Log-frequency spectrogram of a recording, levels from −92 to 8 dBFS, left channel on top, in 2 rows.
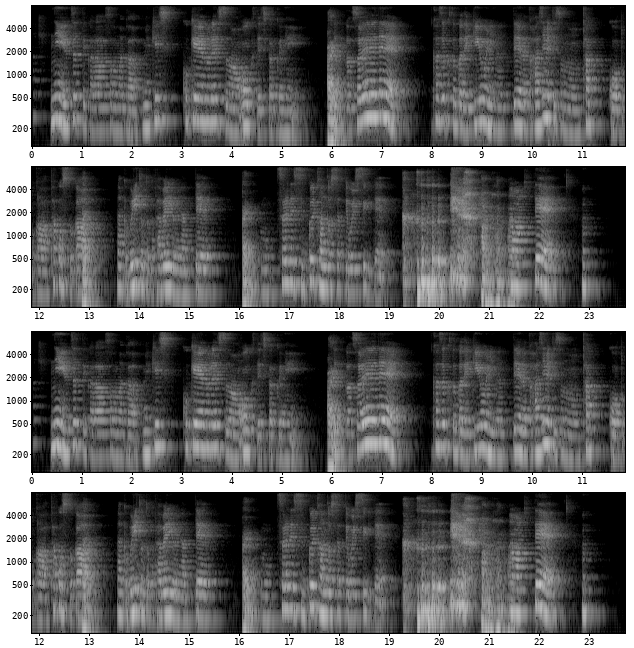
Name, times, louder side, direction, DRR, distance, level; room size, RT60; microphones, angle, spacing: voice 1, 0.4-2.7 3.0-5.3 6.0-7.3 8.0-11.2 11.5-13.0 13.6-15.4 16.4-18.9 20.2-20.5 20.8-20.9 21.4-21.6 21.9-22.3 22.8-22.9, right 1 dB, ahead, -2 dB, 0.8 m, -31 dB
voice 2, 19.3-20.0 20.4-21.5, left 2 dB, 80° left, -1 dB, 1.5 m, -28 dB
9.1 x 4.0 x 3.4 m, 0.76 s
head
